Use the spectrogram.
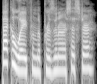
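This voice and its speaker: Woman as a clear-voiced defiant young rebel. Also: on the high side, brisk, no room sound, clean studio sound, lightly acted. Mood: taunting. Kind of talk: amateur comic dub acting.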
